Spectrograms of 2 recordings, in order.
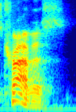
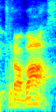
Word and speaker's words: Travis: It's Travis. Just spelled Oh, really? Oh, okay. I'm sorry. I've been calling you Travas, like a Spaniard brown person. But it's Travis, but it's spelled okay, all right.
